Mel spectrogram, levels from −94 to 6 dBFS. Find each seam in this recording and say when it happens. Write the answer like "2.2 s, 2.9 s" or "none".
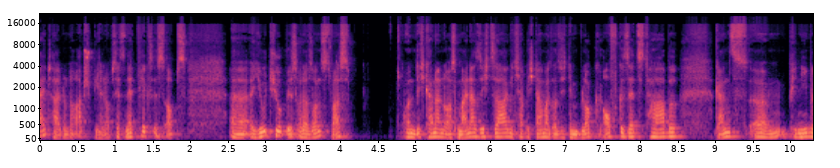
7.5 s, 9.0 s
